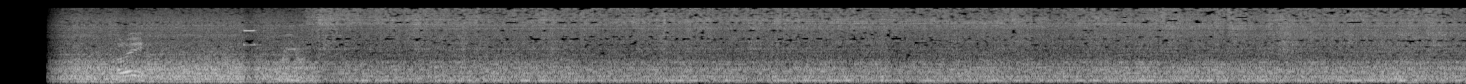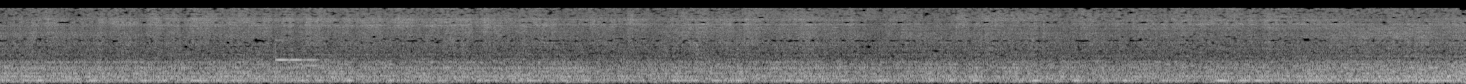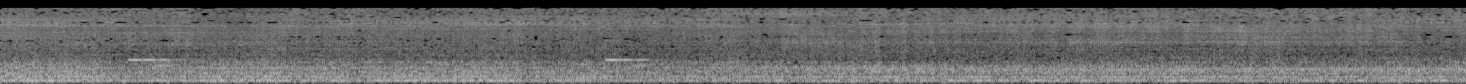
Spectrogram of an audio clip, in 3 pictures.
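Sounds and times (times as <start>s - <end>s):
laser cutting machine running: 0.5s - 43.9s.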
